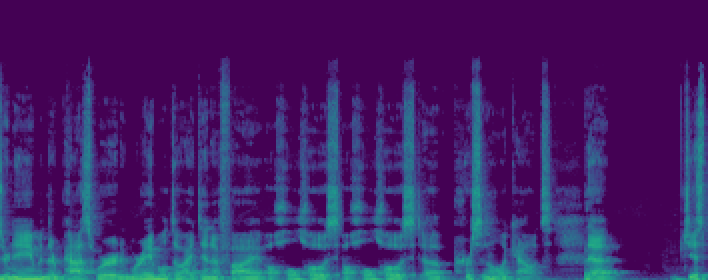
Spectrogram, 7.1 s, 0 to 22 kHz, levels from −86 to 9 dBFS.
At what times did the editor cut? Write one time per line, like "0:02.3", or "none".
0:03.4
0:05.8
